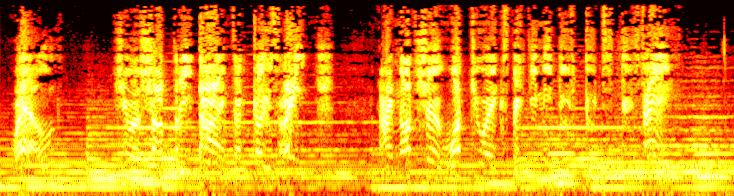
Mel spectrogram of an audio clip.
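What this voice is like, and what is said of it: Deliberately bad comic foreign accent. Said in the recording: “your accent is very funny today... a very, very, very bad accent”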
